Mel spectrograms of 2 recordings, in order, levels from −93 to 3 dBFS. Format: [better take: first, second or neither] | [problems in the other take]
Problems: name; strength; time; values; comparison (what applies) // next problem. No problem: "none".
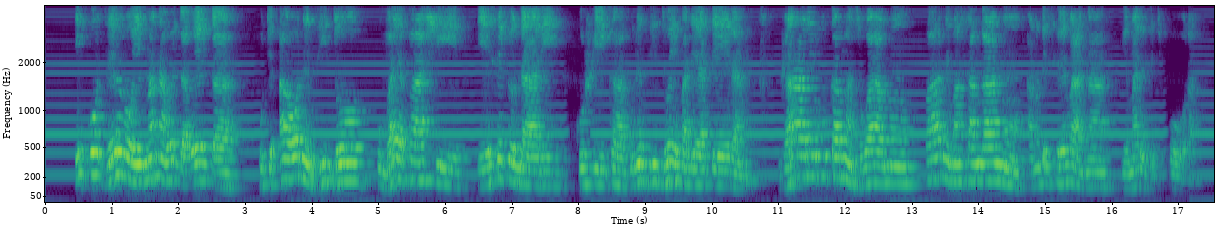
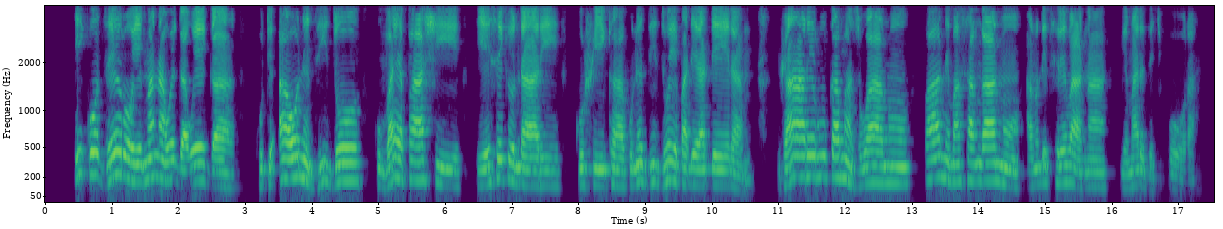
second | background sound (Wind instrument, woodwind instrument); 17 dB below the speech // room echo; dies away in 0.6 s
